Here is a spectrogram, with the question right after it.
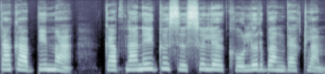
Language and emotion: Bodo, neutral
